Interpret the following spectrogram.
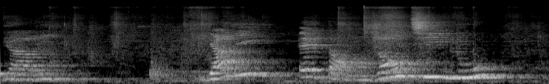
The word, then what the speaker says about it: Gary: Gary, le G avec A, ça donne gars. Et le R avec Y ici, elle est toujours égale à I. Ça donne ri.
